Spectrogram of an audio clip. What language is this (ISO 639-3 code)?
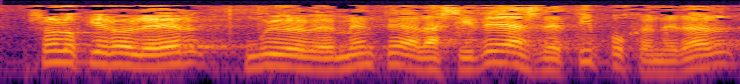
spa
